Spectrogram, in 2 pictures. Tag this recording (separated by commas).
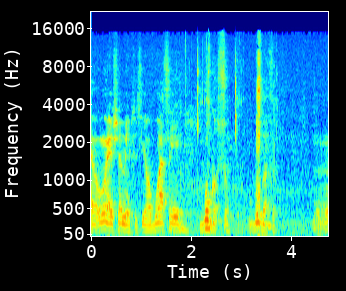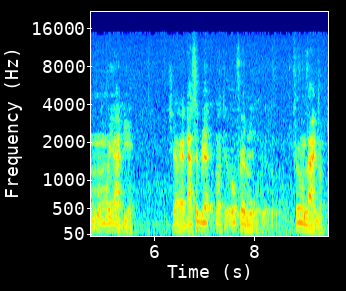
Speech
